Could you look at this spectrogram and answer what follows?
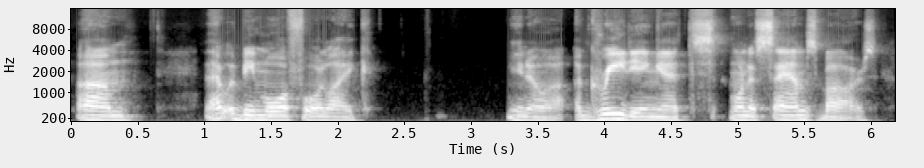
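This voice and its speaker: A man hosts a casual livestream, chatting at an easy, medium pitch. He rambles from topic to topic and reads viewer comments aloud to his guests. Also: slow. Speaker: livestream host.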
